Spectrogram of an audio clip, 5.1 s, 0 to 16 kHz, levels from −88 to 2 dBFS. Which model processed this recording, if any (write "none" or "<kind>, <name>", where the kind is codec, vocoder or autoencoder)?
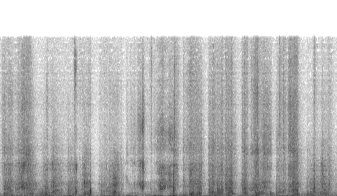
codec, SNAC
